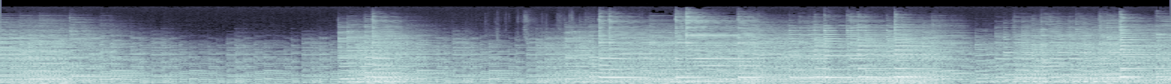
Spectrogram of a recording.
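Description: Piano playing classical music, a continuous run of notes with several louder passages.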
